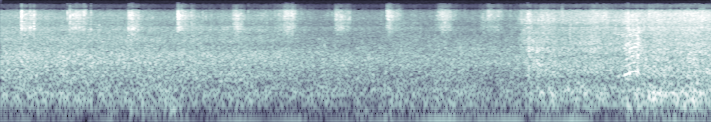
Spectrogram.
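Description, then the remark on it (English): Breezy waterside ambience as sailing boats finish their morning sailing or race, with two safety boats out: steady wind rush and lapping water, with a low motorboat engine drone running underneath and faint voices. “They're just finishing their sailing for the morning or their race, whatever they've been doing.”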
